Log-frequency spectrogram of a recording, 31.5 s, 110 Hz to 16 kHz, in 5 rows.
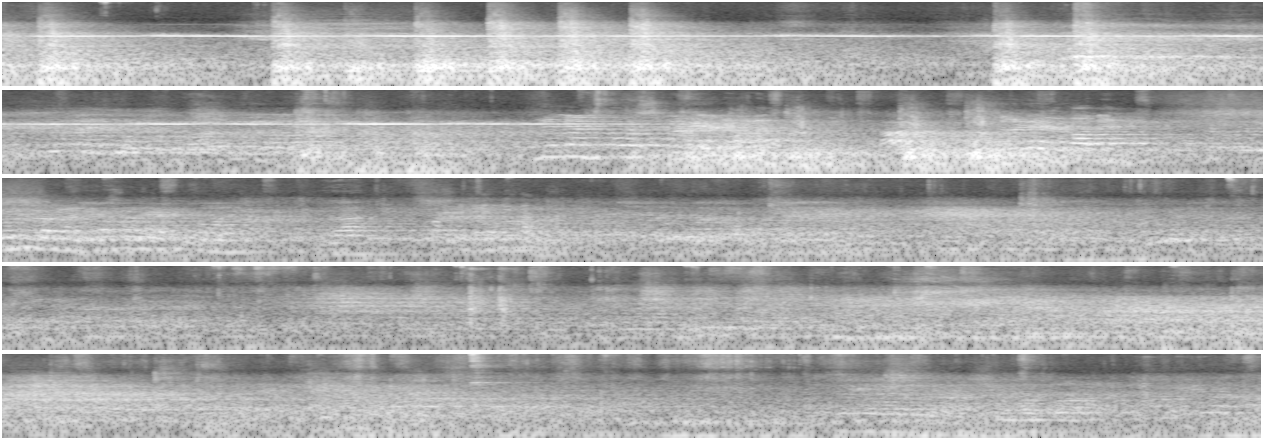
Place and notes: Huangpu District, Shanghai - Construction
Construction workers are arranged exhibition, Standing on the third floor hall museum, The museum exhibition is arranged, Binaural recording, Zoom H6+ Soundman OKM II
Shanghai, China, 28 November, 14:06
